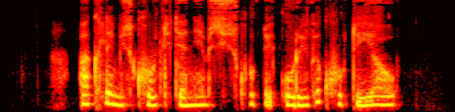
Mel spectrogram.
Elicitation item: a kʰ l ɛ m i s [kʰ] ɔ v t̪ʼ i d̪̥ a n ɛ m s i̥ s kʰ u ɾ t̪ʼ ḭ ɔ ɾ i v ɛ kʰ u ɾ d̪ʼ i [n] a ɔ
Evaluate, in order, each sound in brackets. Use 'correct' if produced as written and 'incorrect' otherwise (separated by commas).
correct, incorrect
